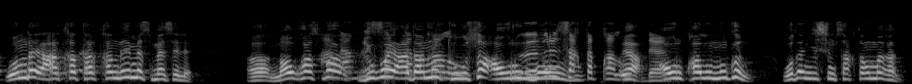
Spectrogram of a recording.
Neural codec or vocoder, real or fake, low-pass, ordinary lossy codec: none; real; none; none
